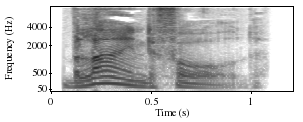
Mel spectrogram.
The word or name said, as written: blindfold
